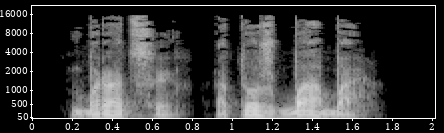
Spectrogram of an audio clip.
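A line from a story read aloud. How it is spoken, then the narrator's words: Whisper. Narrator (Russian): шепнул глазастый Бухряк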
